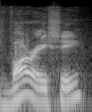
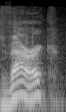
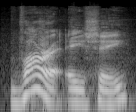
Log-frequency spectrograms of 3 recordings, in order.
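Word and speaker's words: VarAC: There's VAR AC, what I'm saying. There is VARIC, kind of Eastern European with a K at the end, or VARA AC, but there's no double A, so don't do that.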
